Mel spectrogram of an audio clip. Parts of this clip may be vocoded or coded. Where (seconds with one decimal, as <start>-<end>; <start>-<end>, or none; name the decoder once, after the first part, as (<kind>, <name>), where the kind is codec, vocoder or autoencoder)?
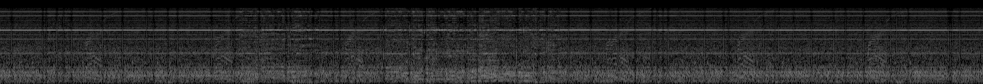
2.4-3.2 (codec, SNAC); 3.8-5.6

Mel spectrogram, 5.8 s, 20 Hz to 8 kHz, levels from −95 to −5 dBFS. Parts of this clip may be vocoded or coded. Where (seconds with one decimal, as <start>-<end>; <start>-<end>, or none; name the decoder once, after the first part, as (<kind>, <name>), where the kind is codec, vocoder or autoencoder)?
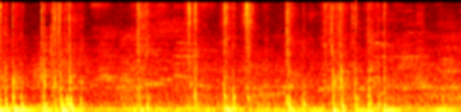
1.2-4.7 (vocoder, WaveNeXt)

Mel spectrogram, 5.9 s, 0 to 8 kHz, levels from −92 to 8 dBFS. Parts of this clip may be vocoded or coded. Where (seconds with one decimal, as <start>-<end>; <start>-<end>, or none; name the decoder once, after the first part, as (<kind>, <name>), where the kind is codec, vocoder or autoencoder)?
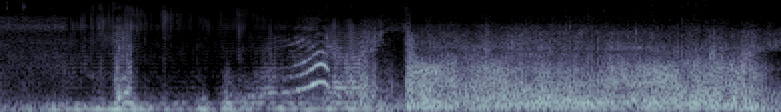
0.5-2.7 (vocoder, BigVGAN v2)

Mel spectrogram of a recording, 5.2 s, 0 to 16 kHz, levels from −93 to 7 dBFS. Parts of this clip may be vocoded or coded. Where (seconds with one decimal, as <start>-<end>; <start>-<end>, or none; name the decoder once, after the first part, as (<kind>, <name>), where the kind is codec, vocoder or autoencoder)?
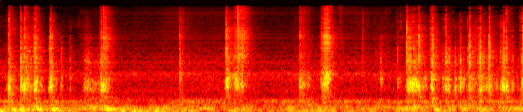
0.8-3.9 (autoencoder, DAC-VAE)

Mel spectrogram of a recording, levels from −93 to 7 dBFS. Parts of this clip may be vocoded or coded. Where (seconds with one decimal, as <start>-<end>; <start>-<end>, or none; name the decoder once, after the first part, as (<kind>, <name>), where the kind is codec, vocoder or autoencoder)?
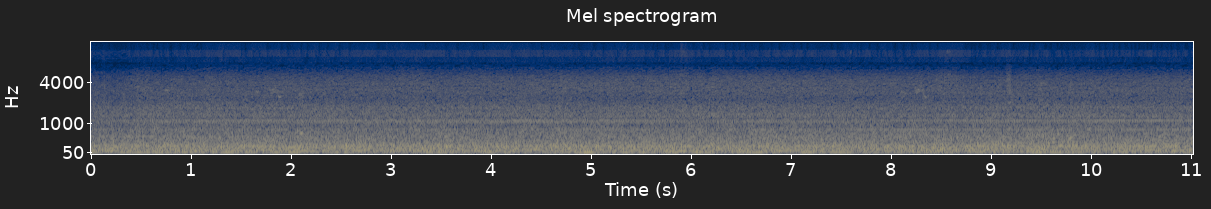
0.6-1.3 (vocoder, BigVGAN v2); 2.0-6.7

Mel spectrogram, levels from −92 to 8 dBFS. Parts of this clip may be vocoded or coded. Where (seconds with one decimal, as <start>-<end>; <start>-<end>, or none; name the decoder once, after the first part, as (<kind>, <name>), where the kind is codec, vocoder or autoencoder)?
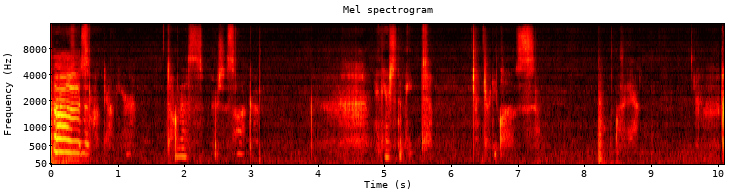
0.0-10.1 (codec, SNAC)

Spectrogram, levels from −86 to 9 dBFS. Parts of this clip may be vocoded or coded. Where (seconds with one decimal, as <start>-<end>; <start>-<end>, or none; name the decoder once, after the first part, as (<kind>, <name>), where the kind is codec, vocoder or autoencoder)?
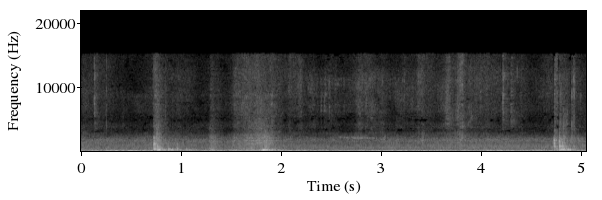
none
